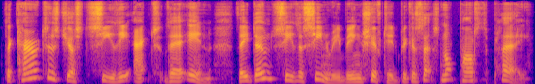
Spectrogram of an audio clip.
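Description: An eager, nerdy young wizard, voiced by a man, explaining with a raised, lively pitch. The sound is close and dry. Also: a little fast, husky, no room sound, exaggerated voice. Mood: earnest.

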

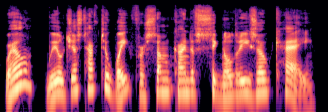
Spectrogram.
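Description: Level-headed young female recruit, male narrator acting, practical, lifted pitch, dry recording. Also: animated, brisk, no echo. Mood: practical, cautious. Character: sensible young woman soldier, disguised as lad.

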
